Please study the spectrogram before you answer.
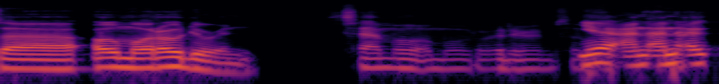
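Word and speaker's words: Omorodion: They're also linked with the young striker at Ati, and I think it's pronounced Omoroduran.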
